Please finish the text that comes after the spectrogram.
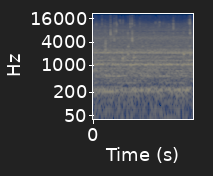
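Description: Water runs steadily into a toilet tank being adjusted with a Korky 528MP or Fluidmaster 400A fill valve, a close, even hiss without pauses or voices.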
